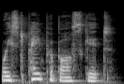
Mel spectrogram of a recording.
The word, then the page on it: wastepaper basket: British English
